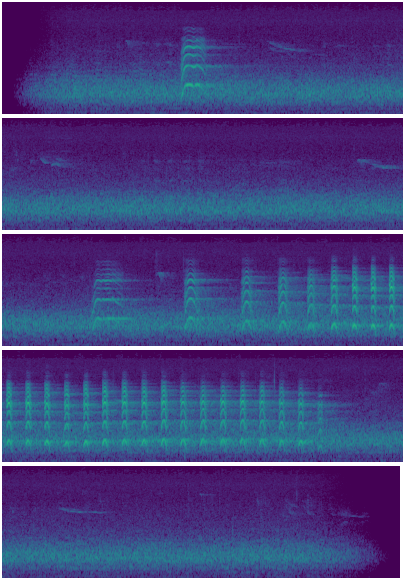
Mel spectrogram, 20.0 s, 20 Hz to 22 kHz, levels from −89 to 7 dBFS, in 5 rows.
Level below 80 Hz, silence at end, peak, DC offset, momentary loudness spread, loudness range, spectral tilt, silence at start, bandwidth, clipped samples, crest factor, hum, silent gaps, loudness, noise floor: -76 dBFS; 0.45 s; -12 dBFS; under 0.1%; 17 LU; 16 LU; 1 dB/octave; 0.25 s; over 20 kHz; under 0.1%; 26 dB; none; none; -33 LUFS; -60 dBFS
